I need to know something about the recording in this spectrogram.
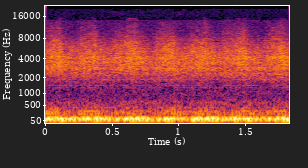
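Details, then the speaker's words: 2009 Pontiac G8 LS2 with a big camshaft, warmed up at idle: deep, uneven, loping choppy rumble that shakes the car; rough idle from the aggressive cam, to be addressed by tuning. "i'm gonna show you how to get this this idle that's here right here the car moves i don't know if you see it but it shakes the car"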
